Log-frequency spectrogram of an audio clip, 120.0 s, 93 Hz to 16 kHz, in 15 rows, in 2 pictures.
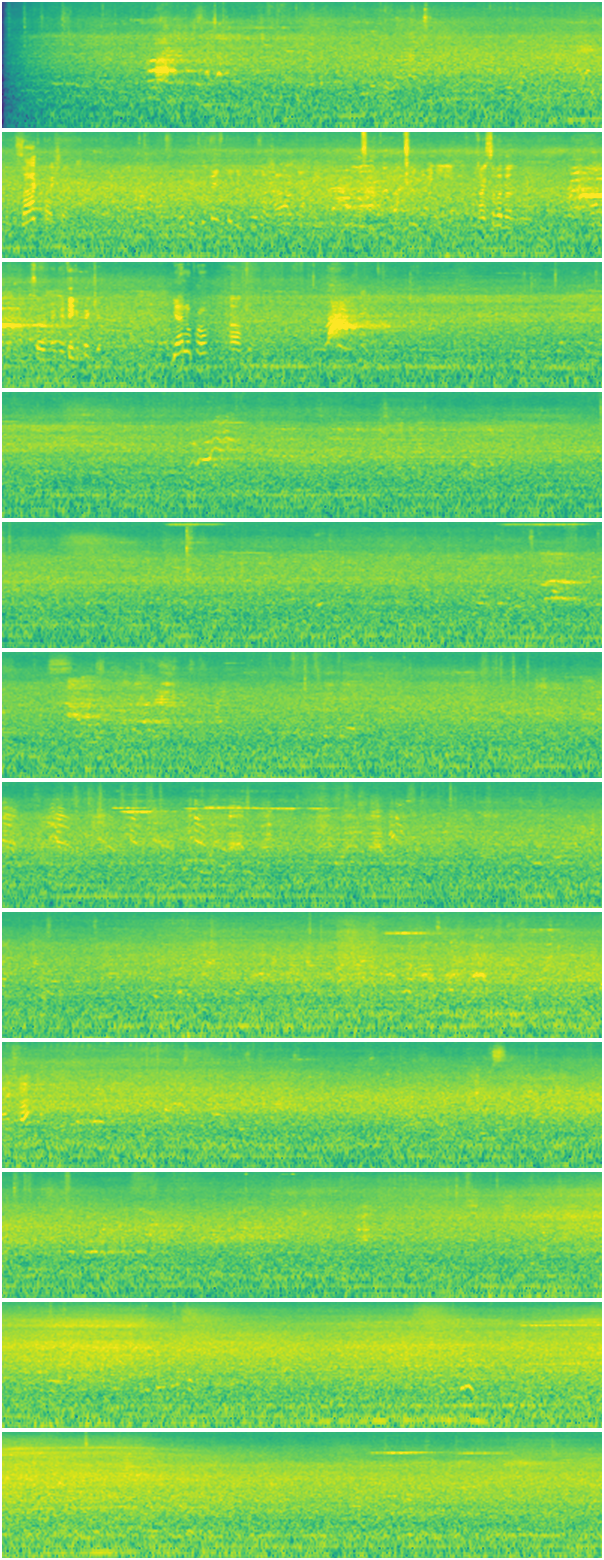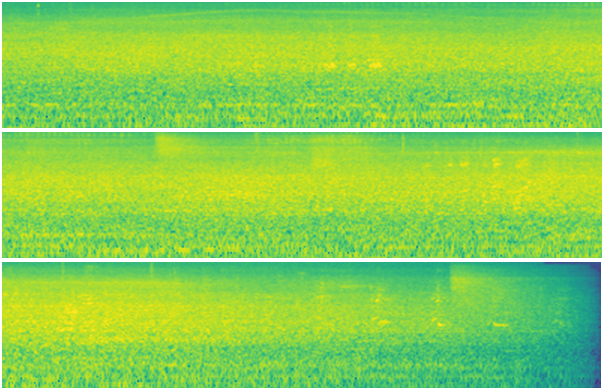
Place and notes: I have been conducting these recordings as an observer however sometimes my kindliness gets the better of me to help someone out. In this situation, I disregarded all the measures I have put in place to protect myself from the spread of Covid-19 and wanted to help a tourist capture his time in front of Belfast City Hall. Only after did I realize what I had done and cleaned my hands and equipment. Naturally, we are beings of interaction and I have not interacted with strangers in close to 5 months, it felt needed to help, to feel human again. It also changes my overall project from not only being observation but interactive audio soundscape journalism.
Northern Ireland, United Kingdom, 4 July 2020, 16:30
